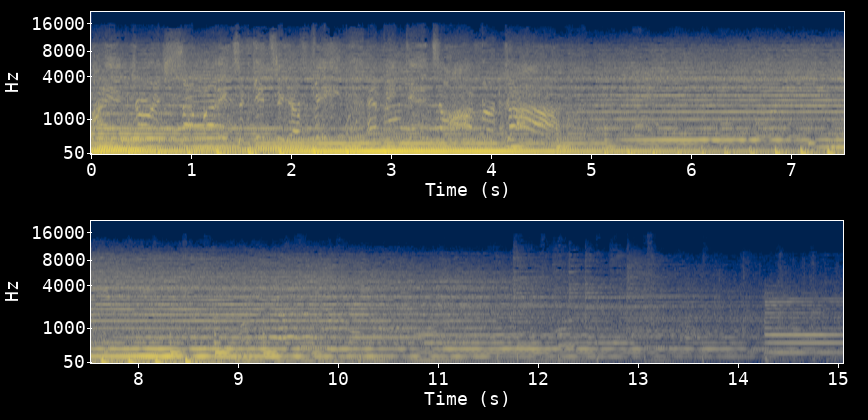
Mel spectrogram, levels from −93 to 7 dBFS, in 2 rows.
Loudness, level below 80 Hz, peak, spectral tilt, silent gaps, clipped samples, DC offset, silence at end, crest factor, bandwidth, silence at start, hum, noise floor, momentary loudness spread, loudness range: -14 LUFS; -20 dBFS; 0 dBFS; -6 dB/octave; none; under 0.1%; under 0.1%; 0.05 s; 14 dB; 10.5 kHz; 0 s; none; -42 dBFS; 21 LU; 21 LU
